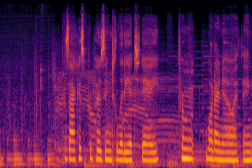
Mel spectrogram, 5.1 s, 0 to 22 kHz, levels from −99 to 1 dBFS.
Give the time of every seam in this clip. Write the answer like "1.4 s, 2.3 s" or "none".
1.1 s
